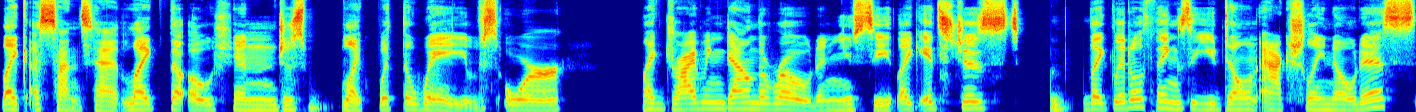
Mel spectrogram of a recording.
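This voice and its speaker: A woman with a normal speaking voice, medium pitch and ordinary pitch variation at a fairly slow pace, in a dry, close sound with no echo. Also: very even loudness. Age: 20s. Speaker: artist. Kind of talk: interview answer. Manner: casual.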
